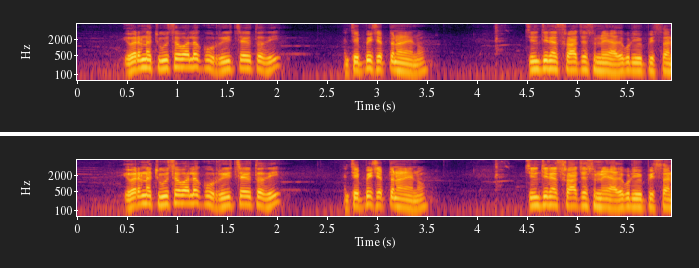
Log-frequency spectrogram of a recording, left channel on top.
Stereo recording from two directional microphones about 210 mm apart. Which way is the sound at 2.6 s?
10° left (ahead or behind).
